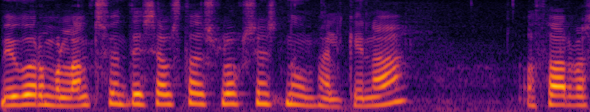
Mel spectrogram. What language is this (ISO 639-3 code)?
isl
